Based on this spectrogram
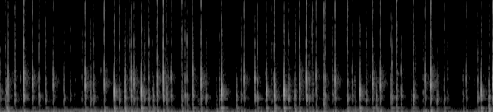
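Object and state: Mechanical keyboard being typed on.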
